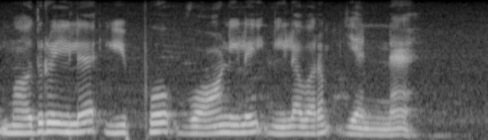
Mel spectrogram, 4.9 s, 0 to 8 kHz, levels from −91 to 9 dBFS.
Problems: background conversations at intervals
